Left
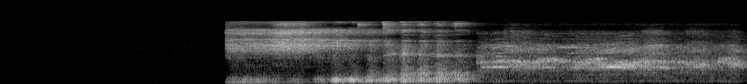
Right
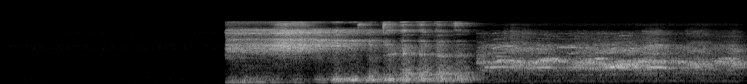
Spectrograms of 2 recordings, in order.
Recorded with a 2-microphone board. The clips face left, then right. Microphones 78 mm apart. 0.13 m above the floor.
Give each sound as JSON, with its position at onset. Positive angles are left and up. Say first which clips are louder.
{"t": 2.2, "sound": "laughter", "louder": "even", "side_deg": -30, "distance_m": 1.1}
{"t": 4.8, "sound": "a bird", "louder": "even", "side_deg": 20, "distance_m": 1.6}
